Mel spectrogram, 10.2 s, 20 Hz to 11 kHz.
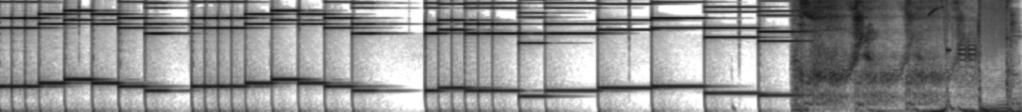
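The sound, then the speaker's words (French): A bright, synthetic 2000s polyphonic ringtone plays a catchy pop hit melody in quick, evenly spaced beeping notes for about eight seconds, then gives way to a burst of hissy noise. “Attention, on va réécouter cette sonnerie polyphonique des années 2000.”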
